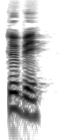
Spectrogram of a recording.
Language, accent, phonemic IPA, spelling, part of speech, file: French, France, /tœ.be/, teubé, adjective / noun, LL-Q150 (fra)-teubé.wav
- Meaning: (adjective) dumb; stupid; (noun) dummy; dimwit; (adjective) dicked, cocked, bedicked (having a specified kind of penis)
